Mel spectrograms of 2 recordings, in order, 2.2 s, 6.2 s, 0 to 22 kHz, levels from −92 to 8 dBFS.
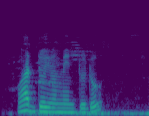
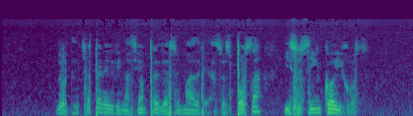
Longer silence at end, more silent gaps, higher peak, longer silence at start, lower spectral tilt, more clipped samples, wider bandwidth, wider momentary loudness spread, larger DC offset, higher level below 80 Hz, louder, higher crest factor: second, 0 s vs 0.7 s; neither; second, -18 dBFS vs -10 dBFS; second, 0.25 s vs 0.85 s; about the same, -7 dB/octave vs -6.5 dB/octave; neither; second, 6.4 kHz vs 11.5 kHz; first, 21 LU vs 12 LU; neither; second, -68 dBFS vs -46 dBFS; second, -38 LUFS vs -28 LUFS; about the same, 20 dB vs 20 dB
